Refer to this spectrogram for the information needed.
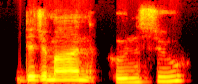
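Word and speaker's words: Djimon Hounsou: Jackson, Ben Mendelsohn, Digimon Hounsou. Am I saying that right? – Yeah, it sounds right.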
